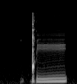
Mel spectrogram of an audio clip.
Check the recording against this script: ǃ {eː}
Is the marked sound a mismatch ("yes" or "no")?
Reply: yes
